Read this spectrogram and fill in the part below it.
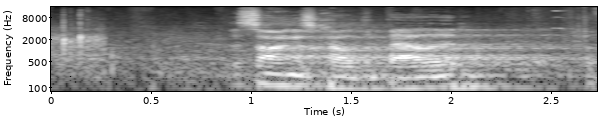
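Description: A man sings into a microphone outdoors.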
